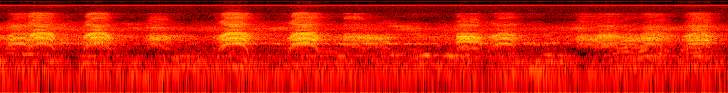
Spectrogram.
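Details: Flying flock of crows: loud, harsh caws in irregular bursts, some singles and some close pairs, about a dozen over seven seconds, with quieter calls between.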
